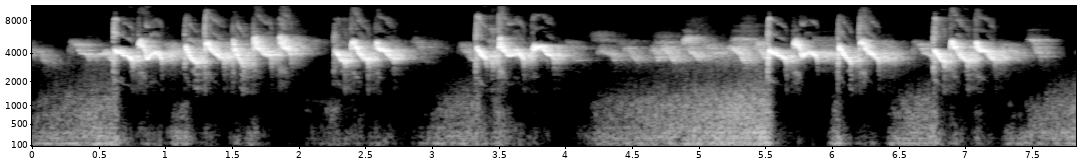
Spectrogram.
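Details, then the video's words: Oriental white-eye from Malaysia singing buka style, Singapore, warm humid weather with sudden showers, 29 March 2023: repeated bursts of rapid, high-pitched warbling twitters, about six phrases with short pauses, light background hiss. "Malaysian Mata Puteh Buka Sing"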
